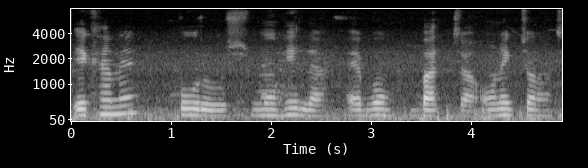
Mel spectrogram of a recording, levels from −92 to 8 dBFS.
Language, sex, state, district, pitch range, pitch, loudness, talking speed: Bengali, male, Tripura, West Tripura, 155-170 Hz, 160 Hz, -19 LUFS, 85 wpm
